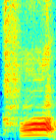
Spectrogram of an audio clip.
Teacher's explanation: 가 발음할 때 혀가 올라와서 목구멍을 꼭 막는 것을 볼 수가 있습니다.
